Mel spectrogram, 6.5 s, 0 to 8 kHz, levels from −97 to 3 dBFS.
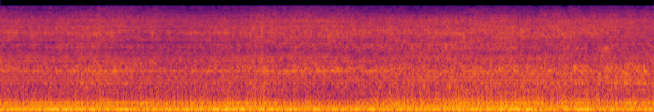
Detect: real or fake fake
